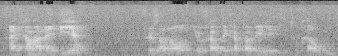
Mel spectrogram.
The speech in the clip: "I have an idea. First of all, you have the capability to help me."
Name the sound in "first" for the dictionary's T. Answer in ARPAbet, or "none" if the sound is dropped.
none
